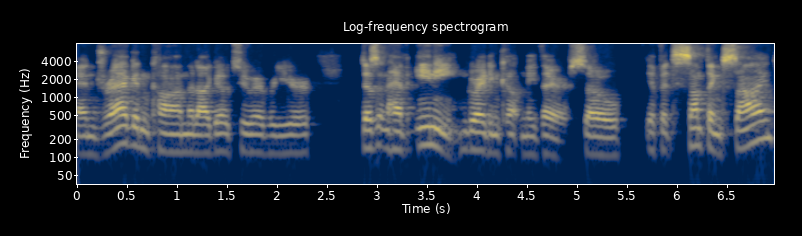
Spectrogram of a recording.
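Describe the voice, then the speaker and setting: A man's medium-pitched voice with an Alabama accent, at a moderate pace with ordinary pitch variation. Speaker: comic book collector youtuber. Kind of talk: live stream chat. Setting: live stream. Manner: casual, halting.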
